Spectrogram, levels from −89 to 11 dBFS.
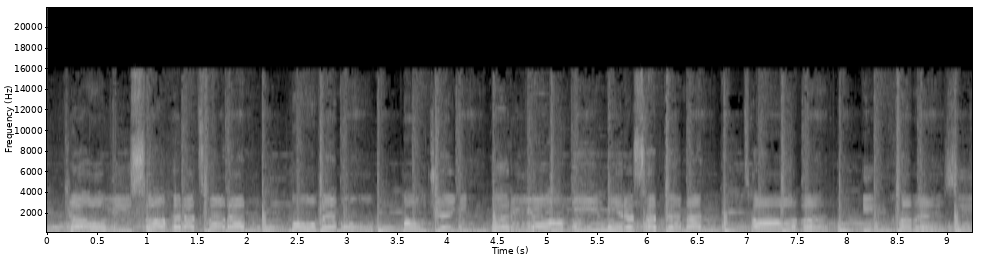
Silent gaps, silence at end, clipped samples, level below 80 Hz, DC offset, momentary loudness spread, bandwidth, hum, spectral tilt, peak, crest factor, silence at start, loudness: none; 0 s; under 0.1%; -26 dBFS; under 0.1%; 4 LU; 16 kHz; none; -4.5 dB/octave; -8 dBFS; 10 dB; 0 s; -19 LUFS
